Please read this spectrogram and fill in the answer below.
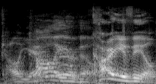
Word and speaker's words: Collierville: How do I pronounce this? Collierville? Collierville, man.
